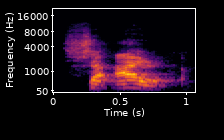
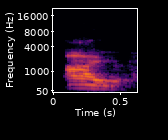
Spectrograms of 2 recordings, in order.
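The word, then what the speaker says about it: שער: And how you say hair in the ancient Hebrew, how you pronounce it is sha'ir. Sha'ir.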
